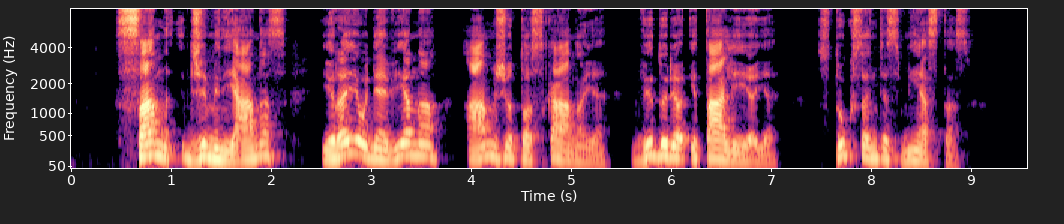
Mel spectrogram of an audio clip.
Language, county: Lithuanian, Šiauliai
